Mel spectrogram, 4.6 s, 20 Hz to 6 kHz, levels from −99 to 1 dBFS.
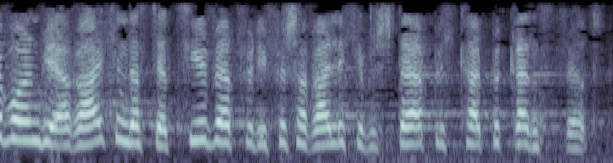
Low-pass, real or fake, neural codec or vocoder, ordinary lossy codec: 5.4 kHz; real; none; none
